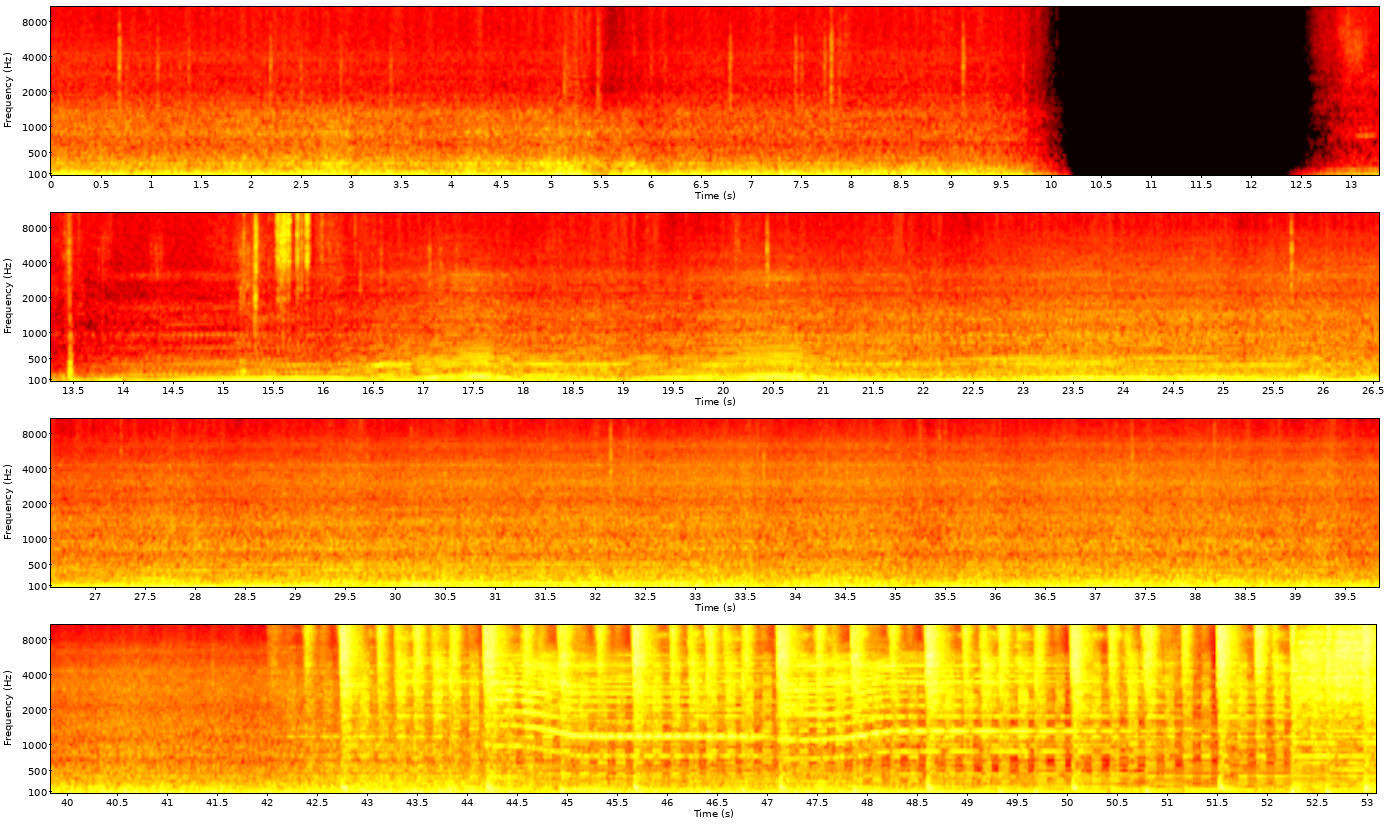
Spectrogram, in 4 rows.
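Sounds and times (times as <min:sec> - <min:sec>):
road and wind noise: 0:00.0 - 0:10.2, 0:12.4 - 0:53.0
diesel engine accelerating: 0:12.5 - 0:53.0.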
